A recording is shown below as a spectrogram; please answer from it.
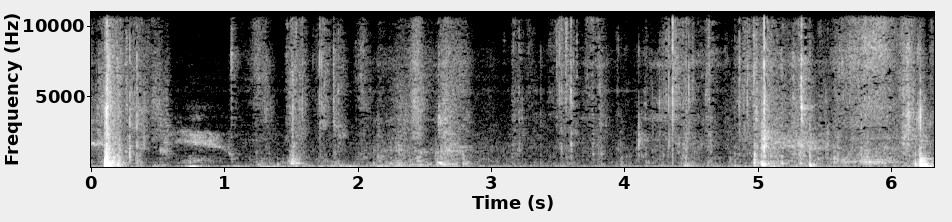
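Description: Faint rustling and crinkling of album packaging being handled, with a sharp click right at the start and a louder rustle about five seconds in.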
